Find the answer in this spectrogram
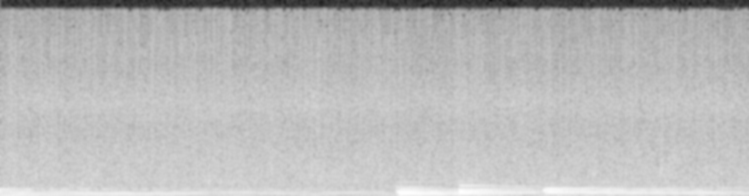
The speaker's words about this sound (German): Du spürst, dass in diesem Regenwald tausende Pflanzen und Tiere ein Zuhause haben und dass auch du Teil dieser Natur bist.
